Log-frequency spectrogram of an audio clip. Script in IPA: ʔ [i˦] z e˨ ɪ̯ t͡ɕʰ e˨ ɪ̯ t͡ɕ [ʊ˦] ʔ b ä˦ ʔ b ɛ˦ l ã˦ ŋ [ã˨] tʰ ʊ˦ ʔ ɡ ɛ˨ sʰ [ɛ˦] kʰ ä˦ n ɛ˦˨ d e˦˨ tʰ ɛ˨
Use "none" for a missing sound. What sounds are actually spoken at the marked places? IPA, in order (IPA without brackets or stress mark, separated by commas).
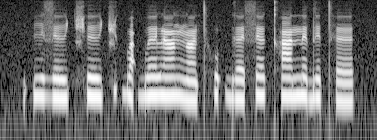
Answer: i˨, ʊ˦, ã˨, ɛ˦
